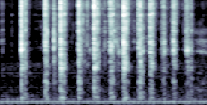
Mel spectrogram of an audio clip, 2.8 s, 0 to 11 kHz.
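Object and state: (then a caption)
Thick-paged handmade book with a plastic-like clack. The thick glued paper pages of a handmade chunky book, bound with an overhand or Coptic stitch, are flipped and clacked together, producing 13 sharp, bright ticks that stop almost instantly over a faint low hum. The result is a plastic-like clacking, the sound the maker wanted when copying a friend's book.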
